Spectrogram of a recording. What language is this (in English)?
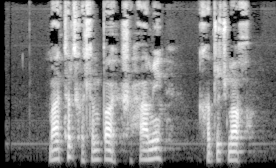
Kabardian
